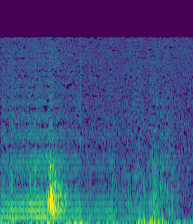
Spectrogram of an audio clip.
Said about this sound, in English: There's kind of interference here. There we go.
